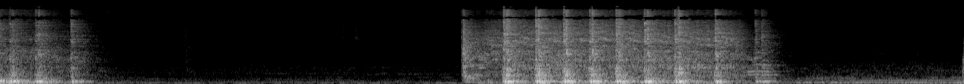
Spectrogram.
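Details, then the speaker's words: Abe, unstarted for years: two bursts of steady starter cranking that never catch; crank no start from fuel starvation, a gallon and a half of gas too little for the pump to pick up and return. "a gallon and a half wasn't enough to have the pump pick it up and return it."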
